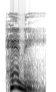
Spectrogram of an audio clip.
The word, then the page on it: henny: British English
